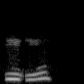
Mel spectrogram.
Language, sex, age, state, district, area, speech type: Urdu, female, 18-30, Delhi, Central Delhi, urban, conversation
